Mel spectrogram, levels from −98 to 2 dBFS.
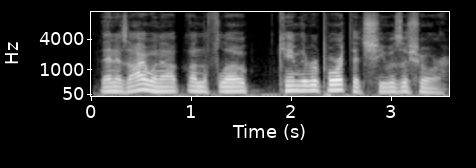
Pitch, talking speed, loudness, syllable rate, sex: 135 Hz, 250 wpm, -16 LUFS, 5.9 syllables/s, male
